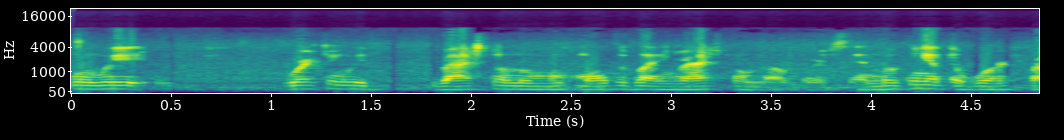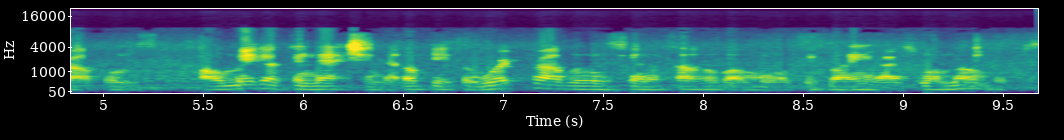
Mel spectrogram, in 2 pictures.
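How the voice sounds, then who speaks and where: Speaking at a fairly quick pace with a non-native accent, the voice shows ordinary pitch variation over noticeable background noise. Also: man. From Micronesia (Chuuk). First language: not English. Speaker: middle school math teacher. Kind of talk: radio interview. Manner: halting, many repeats.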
